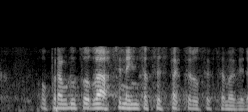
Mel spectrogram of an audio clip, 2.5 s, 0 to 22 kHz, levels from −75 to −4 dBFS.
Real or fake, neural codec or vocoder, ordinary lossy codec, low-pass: fake; codec, 16 kHz, 8 kbps, FunCodec, trained on Chinese and English, 25 frames a second; AAC, 16 kbps; 7.2 kHz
